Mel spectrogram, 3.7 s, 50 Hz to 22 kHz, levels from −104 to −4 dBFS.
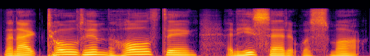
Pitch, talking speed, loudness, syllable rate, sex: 140 Hz, 210 wpm, -16 LUFS, 4.3 syllables/s, male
